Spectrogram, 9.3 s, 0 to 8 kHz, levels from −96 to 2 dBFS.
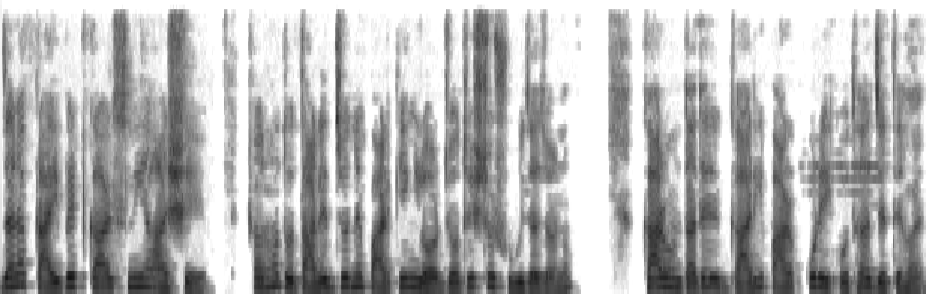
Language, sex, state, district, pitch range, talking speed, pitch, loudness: Bengali, female, West Bengal, Kolkata, 195-245 Hz, 130 wpm, 220 Hz, -17 LUFS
